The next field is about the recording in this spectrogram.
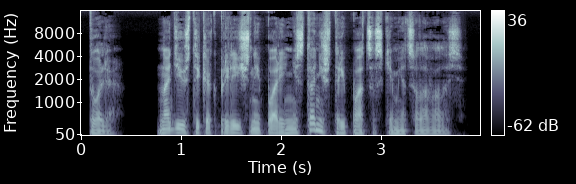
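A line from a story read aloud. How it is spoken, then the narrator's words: Quiet, secretive question. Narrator (Russian): Тихо спросила чтобы не услышал ее ухажёр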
